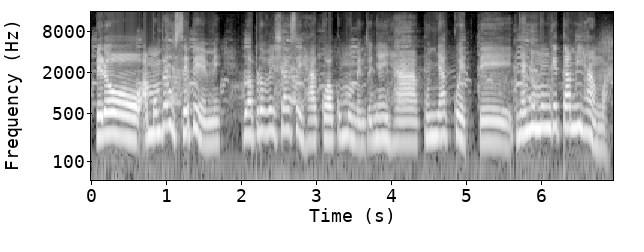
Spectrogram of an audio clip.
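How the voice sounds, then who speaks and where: Actress as high-voiced sociable village woman. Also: expressive, unhurried. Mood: friendly, persuasive. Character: sociable village woman organising her neighbours. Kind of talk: radio soap opera acting.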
